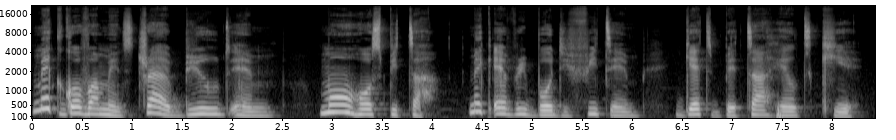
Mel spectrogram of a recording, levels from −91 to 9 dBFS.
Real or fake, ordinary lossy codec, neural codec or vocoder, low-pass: real; none; none; none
